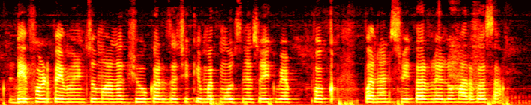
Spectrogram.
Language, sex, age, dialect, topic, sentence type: Marathi, female, 31-35, Southern Konkan, banking, statement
